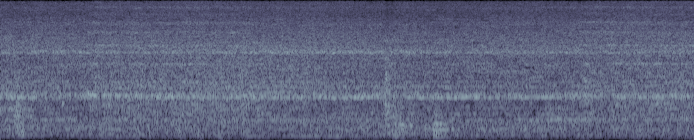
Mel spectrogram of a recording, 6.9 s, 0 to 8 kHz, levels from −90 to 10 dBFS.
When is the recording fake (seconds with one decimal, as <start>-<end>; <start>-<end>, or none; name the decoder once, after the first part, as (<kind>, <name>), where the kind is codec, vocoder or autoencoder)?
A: 0.0-6.9 (vocoder, BigVGAN v2)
